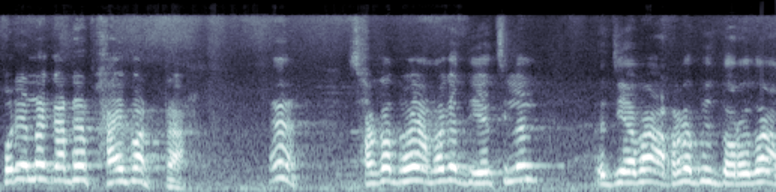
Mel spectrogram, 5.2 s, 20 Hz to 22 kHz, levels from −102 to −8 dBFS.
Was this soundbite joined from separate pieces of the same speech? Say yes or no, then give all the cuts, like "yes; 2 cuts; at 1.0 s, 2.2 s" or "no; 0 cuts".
no; 0 cuts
